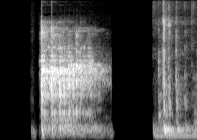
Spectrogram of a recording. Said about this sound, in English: This door creaks open. There's a creak.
